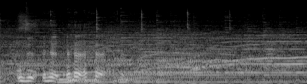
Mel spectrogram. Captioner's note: laughs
